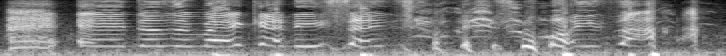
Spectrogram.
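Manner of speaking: high-pitched words squeezed out through helpless laughter; crying with laughter. Real, not acted. Streamer to chat over a silly replay, crying with laughter. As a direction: laugh so hard the words barely come out. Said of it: "I'm crying at how stupid that is".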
